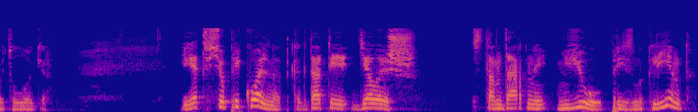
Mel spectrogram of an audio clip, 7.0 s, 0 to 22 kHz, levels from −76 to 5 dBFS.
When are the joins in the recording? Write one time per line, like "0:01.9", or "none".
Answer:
none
